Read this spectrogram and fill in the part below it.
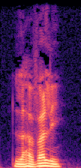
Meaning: valley
- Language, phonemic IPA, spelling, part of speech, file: French, /va.le/, vallée, noun, Fr-vallée.ogg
